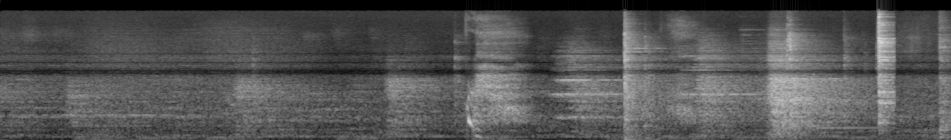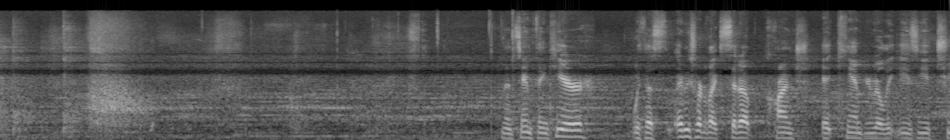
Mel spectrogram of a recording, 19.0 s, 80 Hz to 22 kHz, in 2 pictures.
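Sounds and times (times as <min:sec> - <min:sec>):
gym equipment clanking: 0:05.6 - 0:10.3.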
